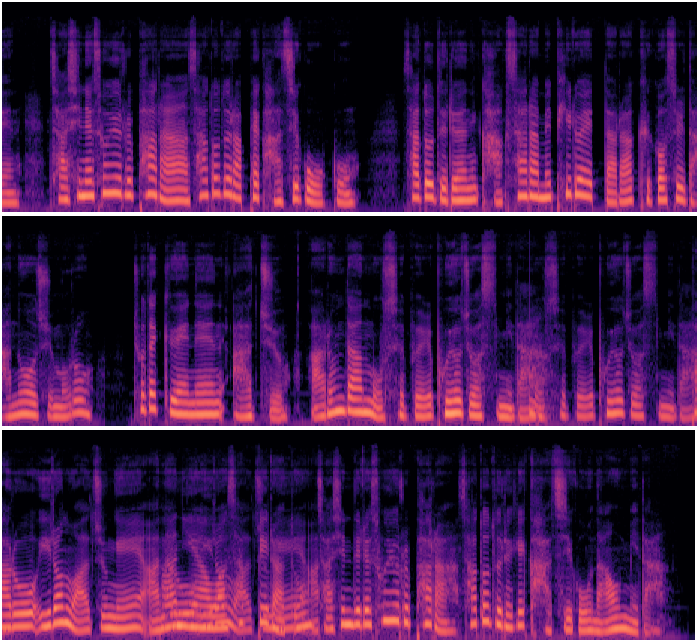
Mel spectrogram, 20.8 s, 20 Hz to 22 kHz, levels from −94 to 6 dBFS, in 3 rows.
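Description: From 12.22 s to 17.06 s a second copy of the speech runs about one and a half seconds behind the first, roughly 5 dB quieter, with no reverb tail, and it cuts in and out abruptly. This doubled audio track likely comes from the same signal being captured again through a slower path.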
